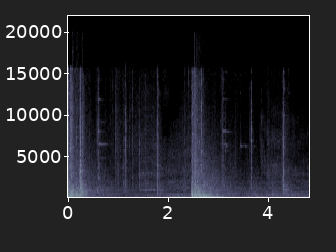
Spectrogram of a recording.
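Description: Gunfire in an online video game: a few scattered shots with one sharper crack in the middle, sounding as sparse single reports rather than steady automatic fire.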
